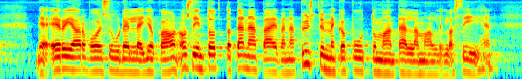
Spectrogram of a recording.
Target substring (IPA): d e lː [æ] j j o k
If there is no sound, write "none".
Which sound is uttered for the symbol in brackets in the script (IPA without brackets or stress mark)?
e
